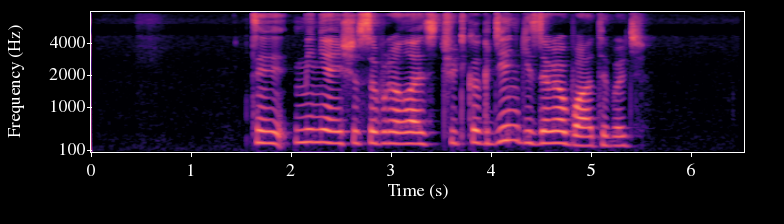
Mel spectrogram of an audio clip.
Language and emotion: Russian, neutral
